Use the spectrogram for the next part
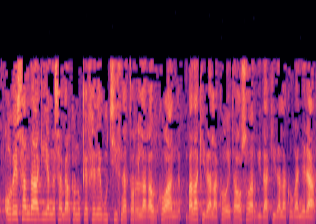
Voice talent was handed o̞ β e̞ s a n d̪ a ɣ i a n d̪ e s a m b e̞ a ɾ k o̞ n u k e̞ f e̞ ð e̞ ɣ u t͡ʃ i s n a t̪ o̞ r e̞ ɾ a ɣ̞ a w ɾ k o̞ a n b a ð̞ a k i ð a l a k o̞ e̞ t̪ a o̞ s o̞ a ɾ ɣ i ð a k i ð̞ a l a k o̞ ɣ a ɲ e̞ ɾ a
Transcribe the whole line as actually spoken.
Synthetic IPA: o̞ β e̞ s a n d̪ a ɣ i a n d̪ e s a m b e̞ a ɾ k o̞ n u k e̞ f e̞ ð e̞ ɣ u t͡ʃ i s n a t̪ o̞ r e̞ l a ɣ̞ a w ɾ k o̞ a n b a ð̞ a k i ð a l a k o̞ e̞ t̪ a o̞ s o̞ a ɾ ɣ i ð a k i ð̞ a l a k o̞ ɣ a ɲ e̞ ɾ a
